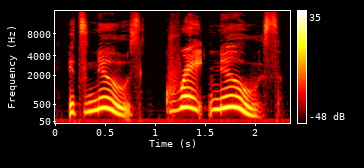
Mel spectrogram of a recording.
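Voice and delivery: high, excited announcement; animated, pitch-leaping exclamation; excited cry. A narrator's reading. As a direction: burst out with the news. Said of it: "cried Little Joe".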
